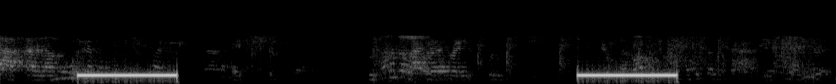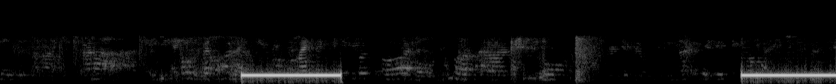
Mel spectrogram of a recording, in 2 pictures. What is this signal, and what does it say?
Ringback tone (Europe, 425 Hz), with speech.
